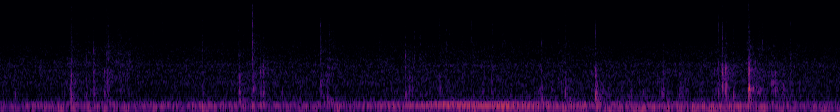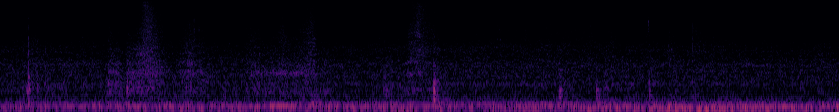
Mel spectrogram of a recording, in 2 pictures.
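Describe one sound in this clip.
Cardboard packaging rustles and scrapes as a box is opened and unpacked.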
